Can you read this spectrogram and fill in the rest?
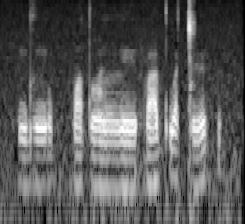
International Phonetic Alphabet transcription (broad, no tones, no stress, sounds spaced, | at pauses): n d ɤ ŋʷ ɤ pː a tˤ ɑ̃ lː ẽ f a kʷʼ a ǀ ʏ θ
